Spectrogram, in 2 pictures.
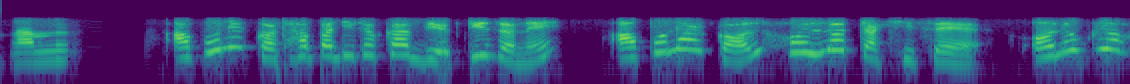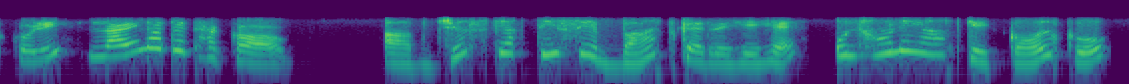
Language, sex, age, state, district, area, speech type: Assamese, female, 45-60, Assam, Udalguri, rural, conversation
